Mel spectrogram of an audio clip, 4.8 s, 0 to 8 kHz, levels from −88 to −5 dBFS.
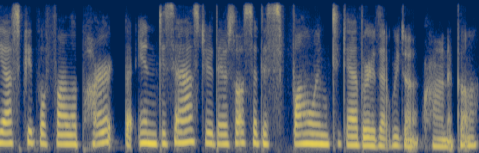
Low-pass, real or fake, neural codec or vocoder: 7.2 kHz; fake; codec, 16 kHz, 1 kbps, X-Codec, HuBERT features, trained on general audio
